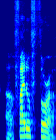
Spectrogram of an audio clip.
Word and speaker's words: phytophthora: Something called phytophthora. Phytophthora. I had to look that up how to pronounce that the right way.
